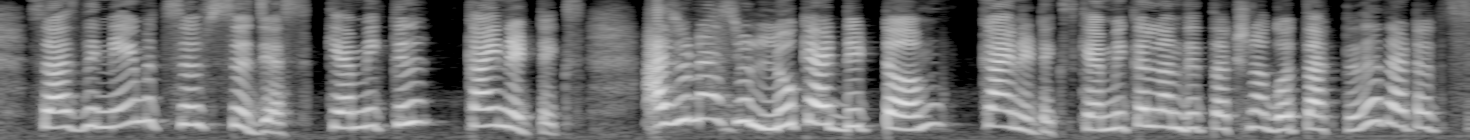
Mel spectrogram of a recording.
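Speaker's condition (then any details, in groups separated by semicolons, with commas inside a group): No condition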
